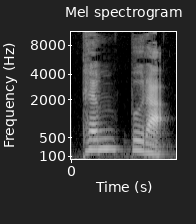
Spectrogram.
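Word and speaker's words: 天ぷら: 자 그다음에 나오는 것은 템프라 템프라 이거는요 태 다음에 응 부분이 뒤에 오는 뿌 때문에 템 하는 식의음 미음으로 발음 나고 있습니다 튀김이란 뜻이었어 습니다 자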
